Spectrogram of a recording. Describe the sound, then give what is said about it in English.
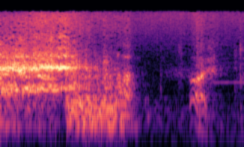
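Car tires screech in a long, loud skid for about a second and a half, then the squeal drops away to a quieter rumble with a short swell near the end. “Look out! Look at the way that maniac's driving!”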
